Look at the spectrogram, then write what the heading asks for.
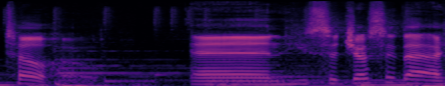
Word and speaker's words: Touhou: We're both fans of a game series called Touhou. Touhou? Stop mispronouncing things, man! We're both fans of a game series called Touhou, and he suggested that I should take some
